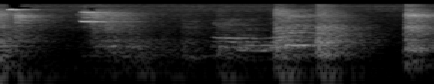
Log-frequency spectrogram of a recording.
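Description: Indistinct kids' voices with no clear words.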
